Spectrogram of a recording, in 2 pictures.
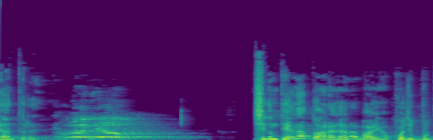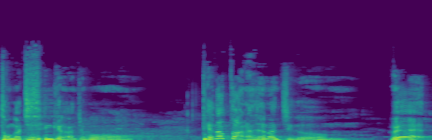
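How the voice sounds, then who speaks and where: An older man, a pastor preaching a live sermon to a congregation, combative and mocking, scolding listeners in rough slang. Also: high-pitched, long reverb tail.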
